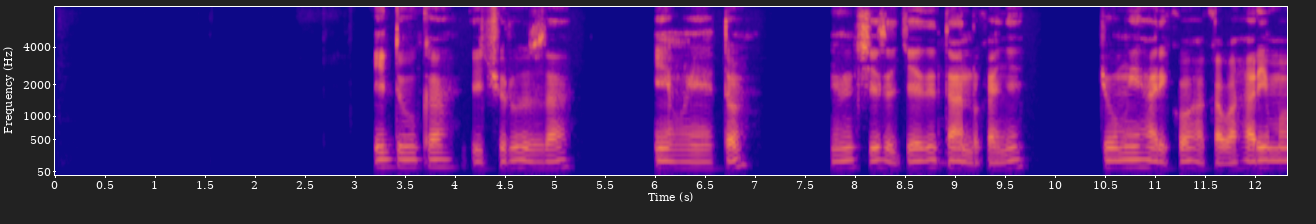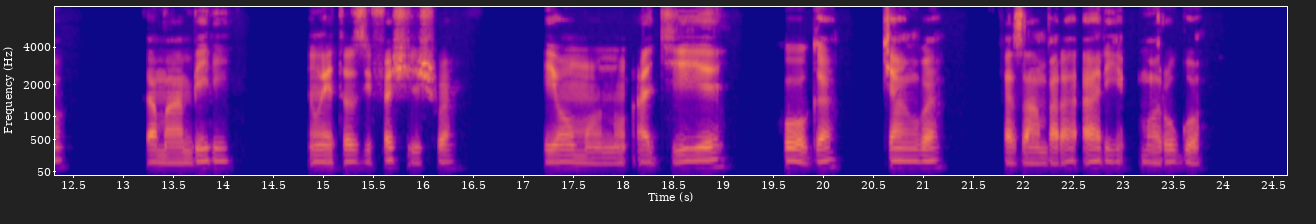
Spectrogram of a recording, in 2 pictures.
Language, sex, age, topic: Kinyarwanda, male, 18-24, finance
